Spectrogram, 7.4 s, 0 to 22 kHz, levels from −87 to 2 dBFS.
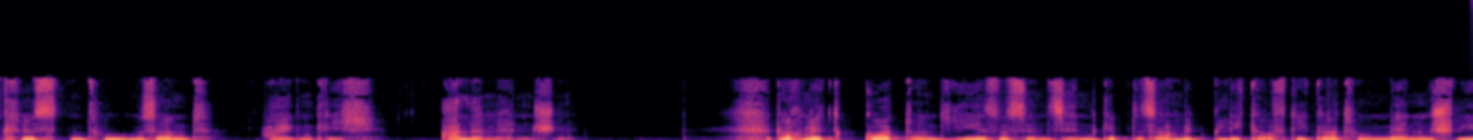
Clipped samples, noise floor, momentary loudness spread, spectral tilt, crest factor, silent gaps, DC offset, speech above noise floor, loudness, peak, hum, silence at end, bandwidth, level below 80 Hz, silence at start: under 0.1%; -67 dBFS; 15 LU; -7 dB/octave; 20 dB; none; under 0.1%; 44 dB; -24 LUFS; -4 dBFS; none; 0 s; 10 kHz; -48 dBFS; 0.05 s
